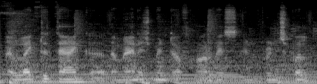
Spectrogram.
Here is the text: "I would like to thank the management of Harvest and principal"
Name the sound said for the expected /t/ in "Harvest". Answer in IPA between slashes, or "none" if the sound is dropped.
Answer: none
